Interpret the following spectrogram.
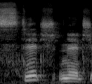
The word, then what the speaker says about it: Stitch Niche: And it's Stitch Niche, it rhymes, but it's actually spelled Niche. Like, that's a niche market. So it's pronounced niche, but it's spelled niche.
